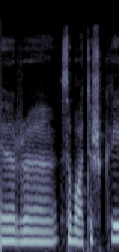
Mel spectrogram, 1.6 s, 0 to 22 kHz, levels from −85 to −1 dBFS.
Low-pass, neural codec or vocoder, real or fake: 14.4 kHz; vocoder, 44.1 kHz, 128 mel bands every 512 samples, BigVGAN v2; fake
